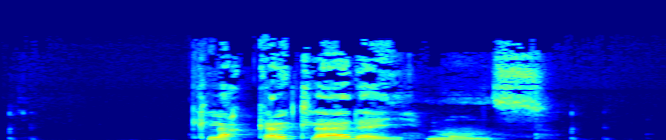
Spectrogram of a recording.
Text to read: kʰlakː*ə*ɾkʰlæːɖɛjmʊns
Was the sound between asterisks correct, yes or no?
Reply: no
